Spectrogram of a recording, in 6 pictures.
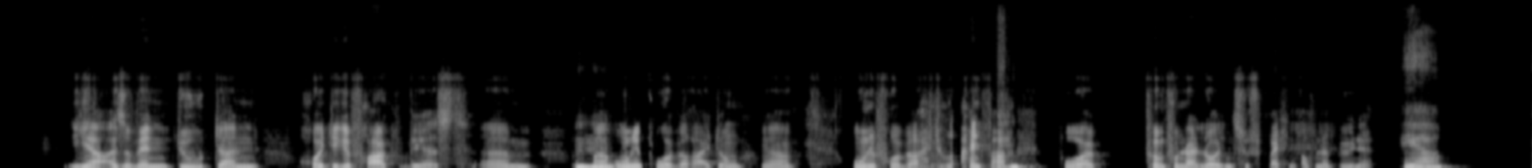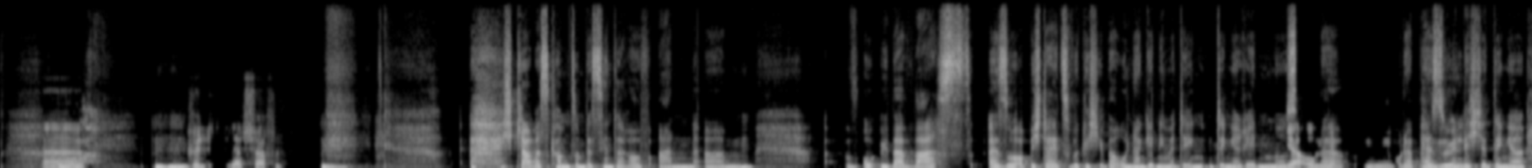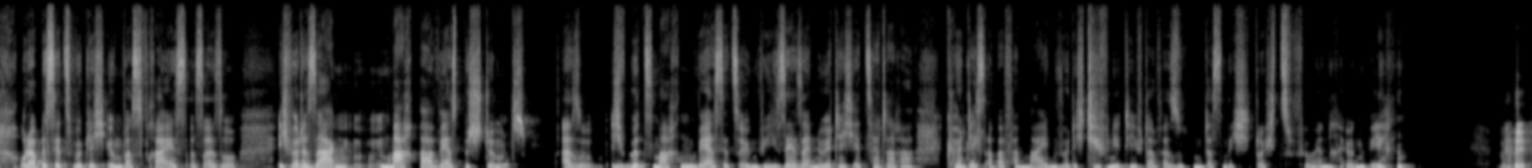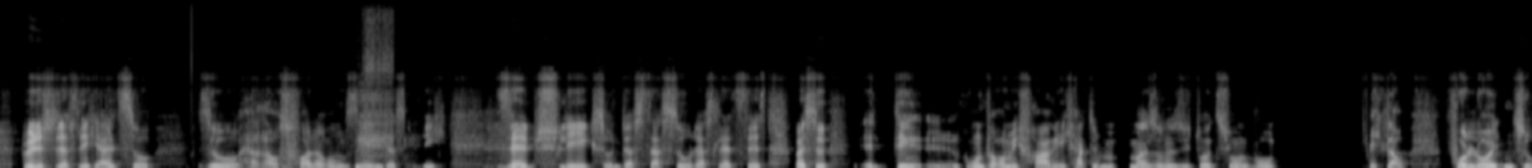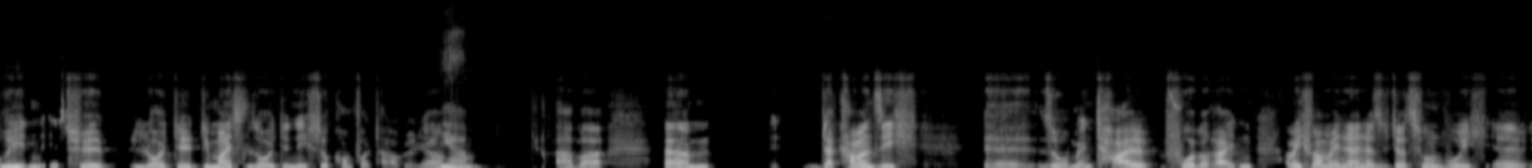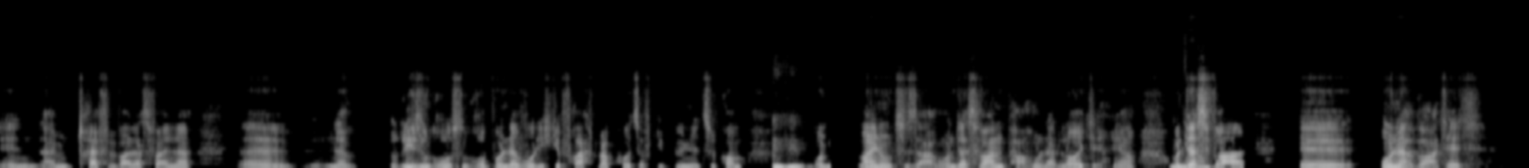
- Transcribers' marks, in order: laughing while speaking: "Vorbereitung einfach"; chuckle; chuckle; sigh; laughing while speaking: "definitiv"; laughing while speaking: "durchzuführen irgendwie"; giggle; chuckle
- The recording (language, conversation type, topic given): German, podcast, Was hilft dir, aus der Komfortzone rauszugehen?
